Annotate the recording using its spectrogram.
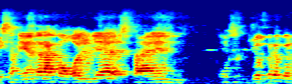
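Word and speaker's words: Cogolla: Y San Millán de la Cogollla está yo creo que la única palabra donde pronuncio la L, Cogollla, porque queda muy bien, ¿a que sí?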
